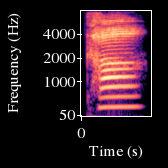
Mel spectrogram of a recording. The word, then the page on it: ka: 1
